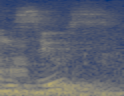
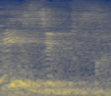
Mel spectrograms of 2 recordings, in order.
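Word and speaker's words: Jesús: it's Manolo and Jesus Manolo and Jesus no pronounce the J where is there a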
